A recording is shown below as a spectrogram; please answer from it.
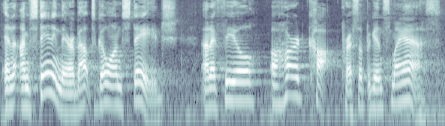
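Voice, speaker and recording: With a rather high, darkish voice that swings widely in pitch, a transformational coach in his fifties recounts his own story at a measured pace. He balances earnest reflection and wry humor for his audience, and the clip has a long hall reverb with faint background ambience.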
